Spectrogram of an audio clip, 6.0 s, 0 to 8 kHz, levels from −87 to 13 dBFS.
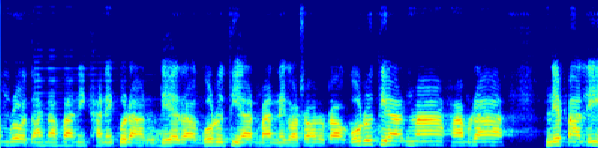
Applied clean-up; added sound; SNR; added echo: neural mask model DeepFilterNet 3.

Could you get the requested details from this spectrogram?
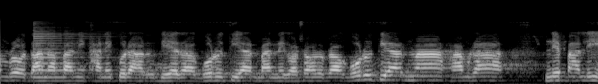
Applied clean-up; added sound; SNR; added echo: neural separator model SepFormer DNS4.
